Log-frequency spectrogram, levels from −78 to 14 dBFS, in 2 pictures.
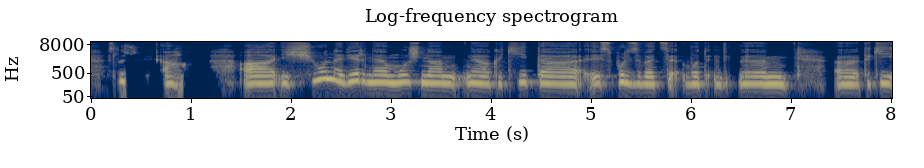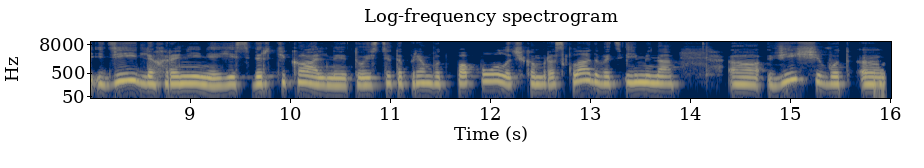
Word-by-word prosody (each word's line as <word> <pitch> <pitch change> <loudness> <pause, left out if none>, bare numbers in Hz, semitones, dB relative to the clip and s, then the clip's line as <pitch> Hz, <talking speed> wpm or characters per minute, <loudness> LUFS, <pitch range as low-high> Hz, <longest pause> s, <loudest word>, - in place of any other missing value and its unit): Слушай, 225 -2 -5 0.2
а, - - -1 0.6
а. 185 +1 +3
Ещё, 195 +9 0
наверное, 215 -5 +3
можно, 200 -1 +2 0.2
э, 185 -1 +1
какие-то, 185 -1 -1
а, - - -7 0.2
использовать 180 -2 -1
вот, 180 +1 -3 0.3
эм, 175 -1 +1 0.4
э, 170 0 0
такие 185 -1 -3
идеи 220 +10 +3
для 180 -4 +2
хранения, 180 -3 +3
есть 170 +2 -2
вертикальные. 180 -3 +1
То 155 +2 -2
есть 160 +1 -2
это 180 -1 -2
прям 185 +1 -1
вот 175 0 -6
по 180 -1 +2
полочкам 180 -3 0
раскладывать 180 0 0
именно, 190 -3 +2 0.5
а, 170 -1 -1
вещи, 225 - 0
вот, 175 0 -2
э, 170 0 +2
180 Hz, 120 wpm, -20 LUFS, 175-200 Hz, 0.6 s, а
